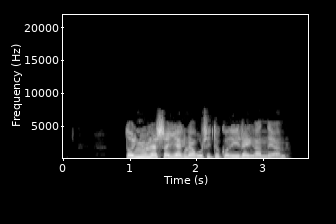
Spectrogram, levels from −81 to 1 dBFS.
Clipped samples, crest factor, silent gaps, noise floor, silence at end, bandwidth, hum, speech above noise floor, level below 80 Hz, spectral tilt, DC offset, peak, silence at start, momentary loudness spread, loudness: under 0.1%; 18 dB; none; -70 dBFS; 0.35 s; 7.6 kHz; none; 54 dB; -72 dBFS; -3 dB/octave; under 0.1%; 0 dBFS; 0.95 s; 11 LU; -16 LUFS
